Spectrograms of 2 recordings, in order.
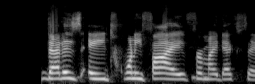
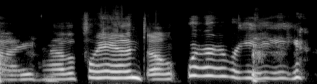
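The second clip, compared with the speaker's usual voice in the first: slow, stretched-out mock reassurance; drawn-out reassurance; much slower than usual. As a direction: stretch the words out, especially the last. Playfully echoes own earlier assurance.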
